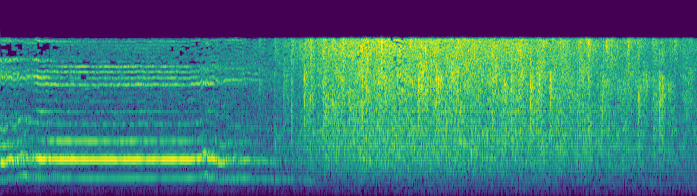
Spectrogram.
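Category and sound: nature, rain falling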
